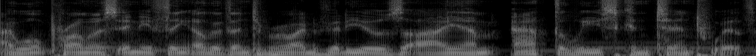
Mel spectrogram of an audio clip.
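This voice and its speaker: With music in the background, a man talks very fast in a fairly low, flat, monotone voice. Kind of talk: scripted intro voiceover. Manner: relaxed, calm.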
